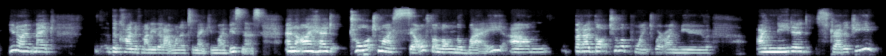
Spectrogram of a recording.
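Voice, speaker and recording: A woman with an Australian accent speaks at a fairly slow pace, somewhat breathy, with audible room echo. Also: fairly high pitch for a woman. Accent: Australian twang. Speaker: wedding officiant and online course creator. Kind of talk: interview testimony.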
